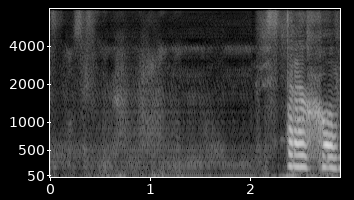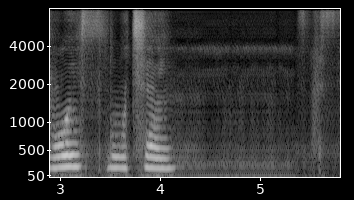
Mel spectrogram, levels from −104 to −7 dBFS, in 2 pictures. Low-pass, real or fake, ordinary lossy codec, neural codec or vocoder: none; fake; none; codec, 16 kHz, 1 kbps, FreqCodec, smaller model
